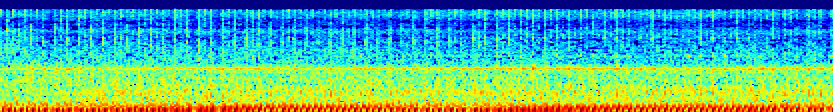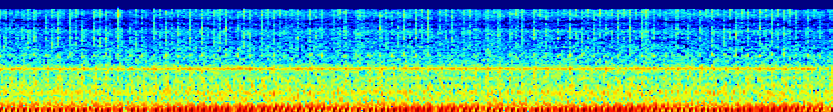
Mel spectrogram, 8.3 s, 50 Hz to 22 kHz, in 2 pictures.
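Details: 1965 Cushman Truckster with 18HP OMC engine after jug swap, new spark plugs and carburetor tuning; needs choke to start, then idles with a steady, even low thrum, no knocks or misses: running pretty darn good, normal idle.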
